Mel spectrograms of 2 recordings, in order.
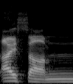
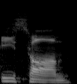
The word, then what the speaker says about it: ISOM: And it's pronounced ISOM, not ESOM.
